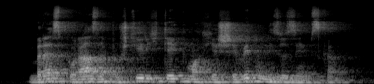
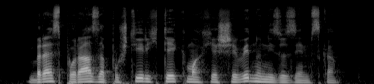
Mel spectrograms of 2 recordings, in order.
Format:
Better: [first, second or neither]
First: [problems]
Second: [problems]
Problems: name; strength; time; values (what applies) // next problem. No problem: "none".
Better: second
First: room echo; dies away in 0.9 s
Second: none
